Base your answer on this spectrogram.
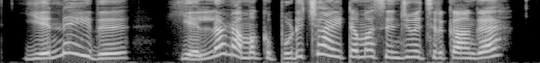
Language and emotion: Tamil, happy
